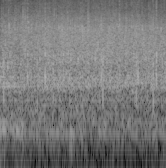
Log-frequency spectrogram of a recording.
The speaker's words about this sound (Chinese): 鼓掌啊！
